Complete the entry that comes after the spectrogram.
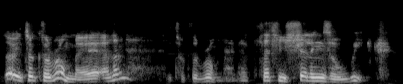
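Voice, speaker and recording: A man playing a landlady's cheerful, eager husband in a radio play, with a rough, husky voice. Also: a little high, big pitch swings, a little fast, no echo, dull audio, exaggerated voice. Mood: delighted, excited. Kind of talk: old-time radio play acting.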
